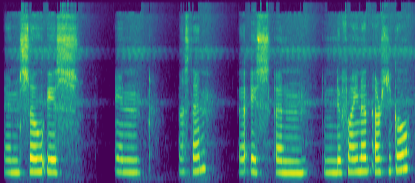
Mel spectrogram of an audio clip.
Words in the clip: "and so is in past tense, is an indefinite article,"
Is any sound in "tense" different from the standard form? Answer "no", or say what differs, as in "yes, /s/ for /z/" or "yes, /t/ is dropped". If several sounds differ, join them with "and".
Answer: yes, /s/ is dropped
